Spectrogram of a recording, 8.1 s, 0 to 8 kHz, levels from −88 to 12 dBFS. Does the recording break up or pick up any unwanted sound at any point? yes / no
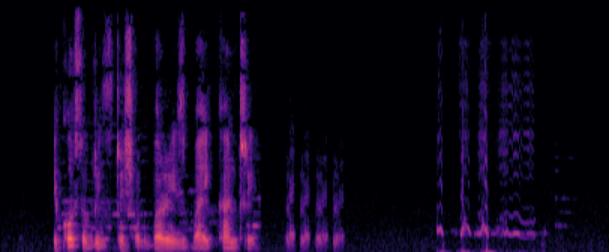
yes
